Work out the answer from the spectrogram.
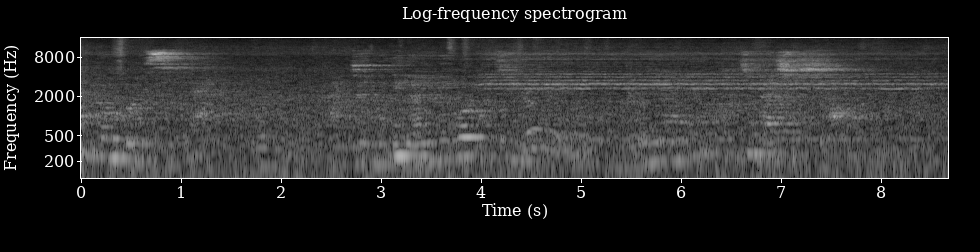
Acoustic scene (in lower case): subway station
